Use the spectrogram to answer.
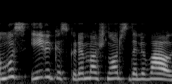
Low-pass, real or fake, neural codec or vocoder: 7.2 kHz; fake; codec, 16 kHz, 4 kbps, FunCodec, trained on LibriTTS, 50 frames a second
